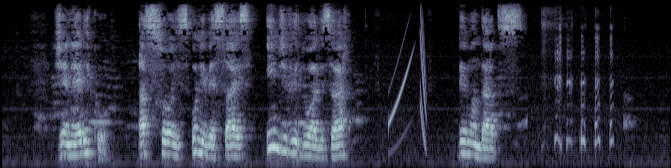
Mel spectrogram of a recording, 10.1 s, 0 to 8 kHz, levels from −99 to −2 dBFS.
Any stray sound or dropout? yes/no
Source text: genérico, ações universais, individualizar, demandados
yes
